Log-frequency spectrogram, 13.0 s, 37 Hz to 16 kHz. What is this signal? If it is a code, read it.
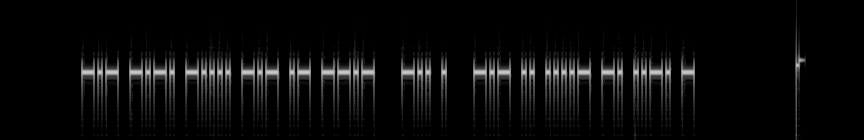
Morse code, heard as a keyed tone, about 20 wpm, 700 Hz. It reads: KC6KAQ DE KI4NFT
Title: USA Callsign DE Callsign - 6 Characters - 20wpm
